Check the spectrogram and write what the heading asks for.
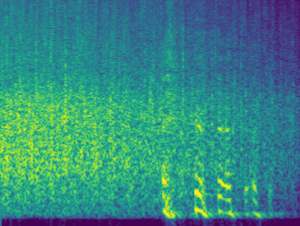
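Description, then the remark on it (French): A comedy show audience applauds steadily, a dense wash of clapping filling the space, with a few raised voices or cheers rising near the end as the noise begins to fade. “On joue ensemble, vous êtes là, montre faites du bruit pour vous, c'est incroyable.”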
